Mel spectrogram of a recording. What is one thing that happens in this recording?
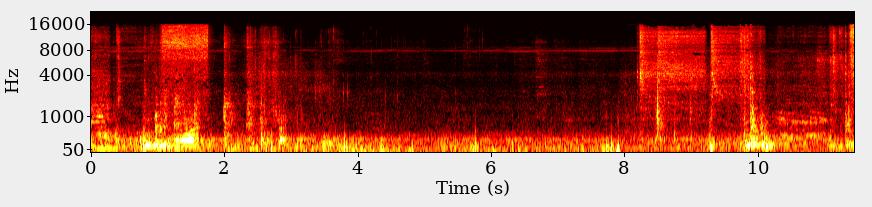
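Air hisses in sharp bursts from the machine.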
